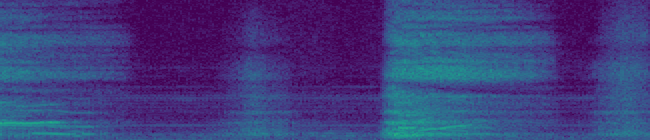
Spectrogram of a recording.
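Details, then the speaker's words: Clinician imitating asthma breathing: whistling, musical sounds with a prolonged expiration, an audible expiratory wheeze, as an asthmatic struggles to get breath out; contrasted with inspiratory stridor of croup. "an asthmatic will often literally struggle to get their breath they have more problem getting their getting rid of their breath and getting it in so they have a prolonged expiration and this audible expiratory wheeze that goes"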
